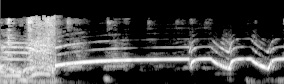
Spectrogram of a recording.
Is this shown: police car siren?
yes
